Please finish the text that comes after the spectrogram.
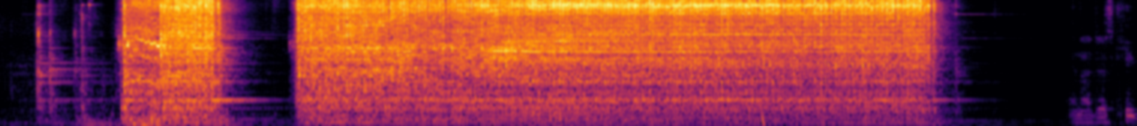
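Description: A power tool spins a car axle nut on after the strut-to-steering-knuckle bolts are refitted: a short loud burst, a pause, then a long steady high-pitched whir that stops abruptly, close and loud.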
